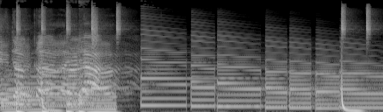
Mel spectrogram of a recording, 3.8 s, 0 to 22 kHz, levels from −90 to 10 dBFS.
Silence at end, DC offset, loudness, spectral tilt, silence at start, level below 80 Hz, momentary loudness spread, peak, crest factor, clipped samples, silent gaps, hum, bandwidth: 0 s; under 0.1%; -19 LUFS; -4 dB/octave; 0 s; -28 dBFS; 11 LU; 0 dBFS; 18 dB; under 0.1%; none; none; over 20 kHz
